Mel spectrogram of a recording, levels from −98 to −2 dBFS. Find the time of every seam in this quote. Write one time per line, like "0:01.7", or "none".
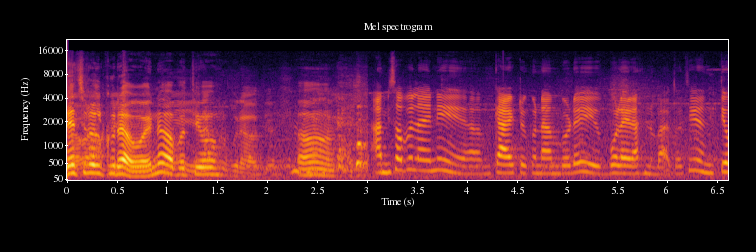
0:03.0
